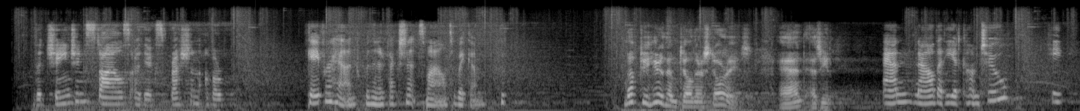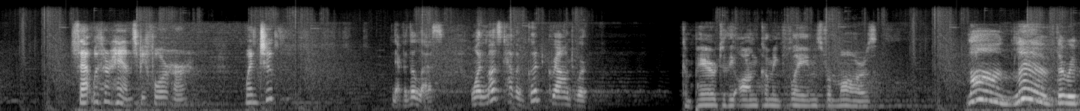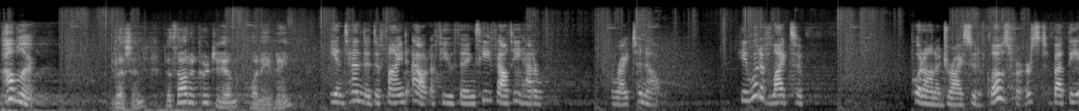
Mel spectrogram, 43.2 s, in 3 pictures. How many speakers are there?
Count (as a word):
eight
